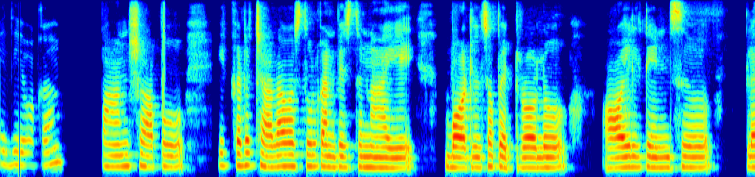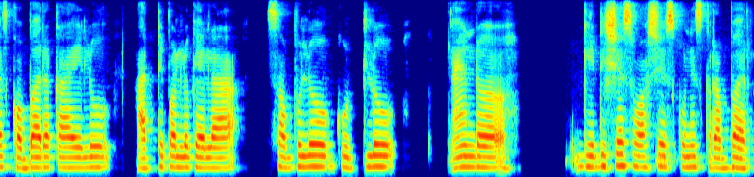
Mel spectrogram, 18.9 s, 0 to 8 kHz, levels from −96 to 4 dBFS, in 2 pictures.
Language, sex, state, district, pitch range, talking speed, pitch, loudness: Telugu, female, Andhra Pradesh, Visakhapatnam, 175-190 Hz, 85 wpm, 180 Hz, -18 LUFS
